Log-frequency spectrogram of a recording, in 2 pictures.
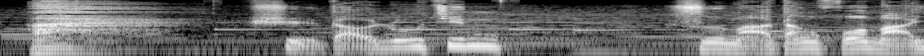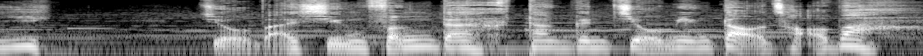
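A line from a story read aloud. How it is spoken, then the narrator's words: Inner grumbling muttering. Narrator (Chinese): 他心里嘀咕道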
